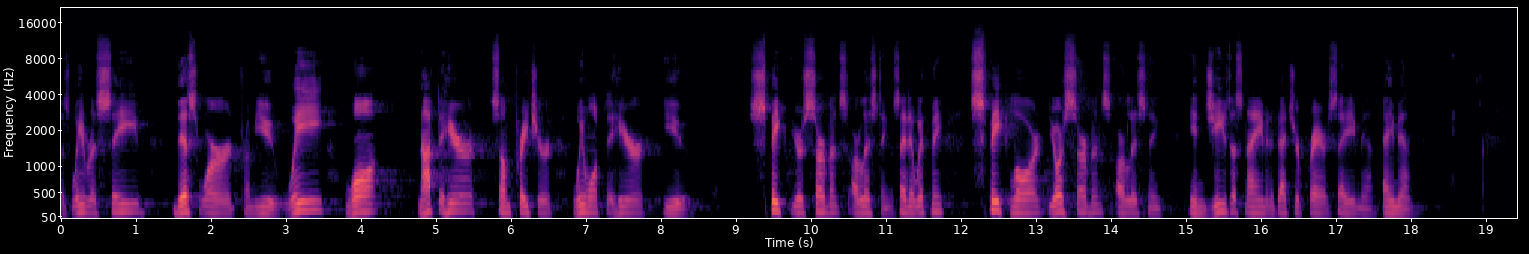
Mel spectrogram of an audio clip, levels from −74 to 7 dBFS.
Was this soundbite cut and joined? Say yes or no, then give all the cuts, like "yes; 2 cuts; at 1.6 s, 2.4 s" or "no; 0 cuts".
yes; 2 cuts; at 9.6 s, 17.5 s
